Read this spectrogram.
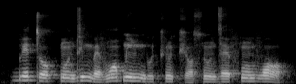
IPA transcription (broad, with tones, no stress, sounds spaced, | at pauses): b e˦ t oː˧ k͡p ũ˧ d i˦ m ɛ˨ v ɔ̃˦ ɓ ĩ˦ ɲ u˧ t͡ʃ ũ˧ t͡ʃ ɔ˨ s ũ˧ d ɛ˧ f ũ˦ v ɔ˦˨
